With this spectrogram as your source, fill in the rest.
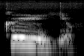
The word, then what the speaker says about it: Київ: склади Київ ставим наголос Київ позначаємо приголосні звуки перший звук к твердий Ми пам'ятаємо що буква ї завжди позначає два звуки Тому перед голосним звуком і ставимо м'який звук й і останній в приголосний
